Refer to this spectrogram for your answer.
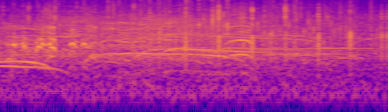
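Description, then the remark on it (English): A dense crowd of spectators pressed up to the Corgi Ninja Warrior Agility Course at a corgi conference roars and claps continuously, with scattered whistles and excited shouts rising above the steady wash of cheering and chatter throughout. “Fans are pressed up to the course in a thick crowd.”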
